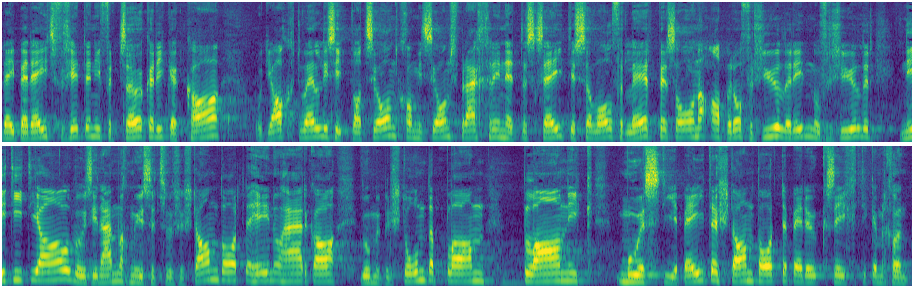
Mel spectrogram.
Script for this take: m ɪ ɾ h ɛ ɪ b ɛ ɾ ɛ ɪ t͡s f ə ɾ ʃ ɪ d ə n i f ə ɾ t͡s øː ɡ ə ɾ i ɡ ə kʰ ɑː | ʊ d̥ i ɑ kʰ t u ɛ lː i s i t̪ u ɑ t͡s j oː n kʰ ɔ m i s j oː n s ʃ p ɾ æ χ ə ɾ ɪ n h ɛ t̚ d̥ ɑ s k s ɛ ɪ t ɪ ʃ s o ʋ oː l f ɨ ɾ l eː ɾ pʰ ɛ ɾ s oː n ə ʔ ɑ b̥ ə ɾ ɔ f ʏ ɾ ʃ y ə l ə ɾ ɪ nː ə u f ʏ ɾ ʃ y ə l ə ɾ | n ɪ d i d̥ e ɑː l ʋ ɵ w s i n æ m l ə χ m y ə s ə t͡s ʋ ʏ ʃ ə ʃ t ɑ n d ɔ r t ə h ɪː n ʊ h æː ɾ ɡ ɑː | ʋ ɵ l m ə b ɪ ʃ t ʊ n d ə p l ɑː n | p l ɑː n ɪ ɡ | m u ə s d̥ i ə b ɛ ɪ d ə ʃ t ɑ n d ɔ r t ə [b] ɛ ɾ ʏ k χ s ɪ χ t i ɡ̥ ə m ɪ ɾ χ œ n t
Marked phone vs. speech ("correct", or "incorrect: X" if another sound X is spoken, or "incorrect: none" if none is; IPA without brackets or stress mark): correct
